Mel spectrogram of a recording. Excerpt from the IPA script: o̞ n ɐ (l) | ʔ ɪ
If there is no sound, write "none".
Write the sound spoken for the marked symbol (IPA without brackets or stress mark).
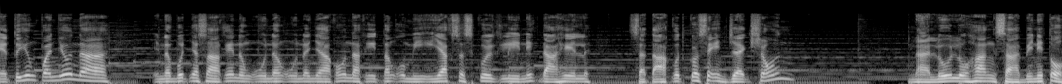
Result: none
